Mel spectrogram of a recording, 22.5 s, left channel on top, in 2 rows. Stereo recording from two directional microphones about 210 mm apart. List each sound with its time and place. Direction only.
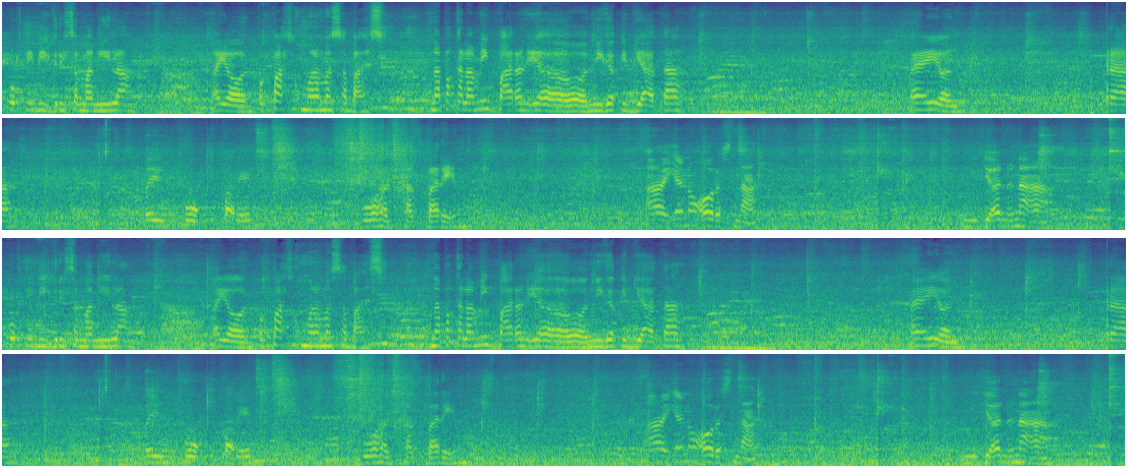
0.3 s speech: centre (ahead or behind)
9.0 s speech: 5° left (ahead or behind)
11.0 s speech: centre (ahead or behind)
15.0 s speech: 5° left (ahead or behind)
21.1 s speech: 5° right (ahead or behind)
